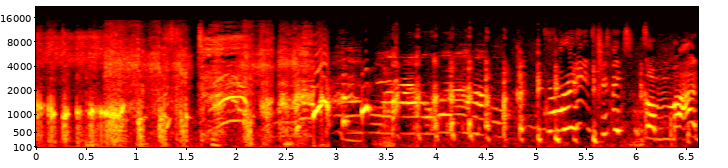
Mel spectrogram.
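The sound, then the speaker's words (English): A person imitates a pig in a contest to see who can grunt the loudest, a rapid series of loud, rough grunts and snorts, mixed with squeaky, high-pitched voiced bursts that rise and fall in pitch. “I bet you can't grunt as loud as I can.”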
